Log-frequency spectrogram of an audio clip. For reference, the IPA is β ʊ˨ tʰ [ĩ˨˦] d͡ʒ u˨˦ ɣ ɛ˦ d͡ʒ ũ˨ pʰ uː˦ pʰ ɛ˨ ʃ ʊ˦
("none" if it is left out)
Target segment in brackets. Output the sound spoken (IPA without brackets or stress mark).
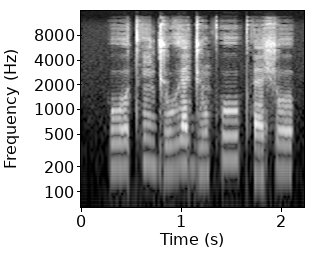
ĩ˦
